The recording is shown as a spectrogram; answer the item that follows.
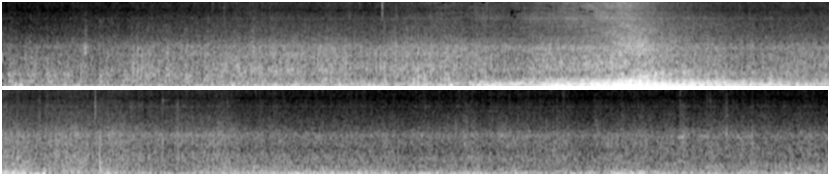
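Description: Steady rain on a wet road, with an unseen vehicle driving past on the wet tarmac: it builds up, is loudest about eight seconds in, and fades away a few seconds later.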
